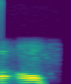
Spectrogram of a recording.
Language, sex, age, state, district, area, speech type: Odia, male, 60+, Odisha, Gajapati, rural, conversation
